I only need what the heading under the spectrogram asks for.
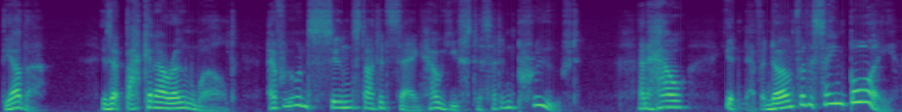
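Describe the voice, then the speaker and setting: Husky man reading a storybook aloud. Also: a little high. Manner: slow, expressive, soft-spoken. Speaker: narrator.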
